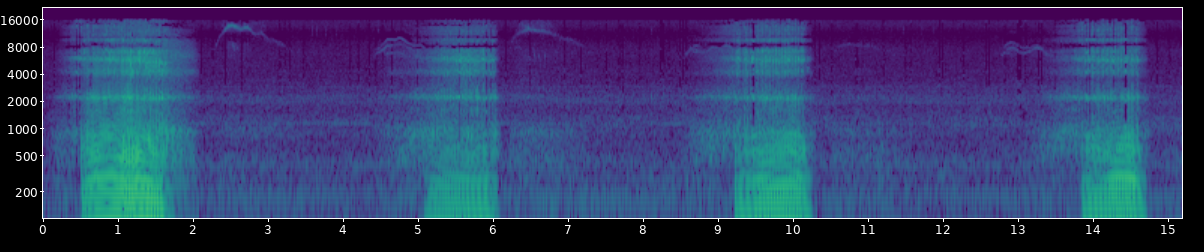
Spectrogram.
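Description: Four loud, rough snores with quiet gaps between, about fourteen a minute, from a sound-effect recording.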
